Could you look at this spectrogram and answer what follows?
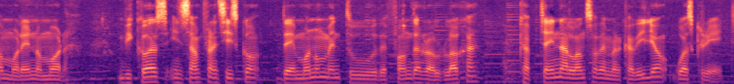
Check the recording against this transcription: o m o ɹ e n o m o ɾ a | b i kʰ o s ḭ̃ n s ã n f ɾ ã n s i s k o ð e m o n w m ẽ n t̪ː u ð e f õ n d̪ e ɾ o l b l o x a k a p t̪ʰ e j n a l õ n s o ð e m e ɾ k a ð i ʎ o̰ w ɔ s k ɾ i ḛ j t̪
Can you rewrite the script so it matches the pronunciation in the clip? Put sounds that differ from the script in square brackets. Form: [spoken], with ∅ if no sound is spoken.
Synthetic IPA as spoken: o m o [ɾ] e n o m o ɾ a | b i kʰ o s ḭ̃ n s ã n f ɾ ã n s i s k o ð e m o n [u] m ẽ n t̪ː u ð e f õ n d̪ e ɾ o l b l o x a k a p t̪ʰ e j n a l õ n s o ð e m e ɾ k a ð i ʎ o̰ w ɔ s k ɾ i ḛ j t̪

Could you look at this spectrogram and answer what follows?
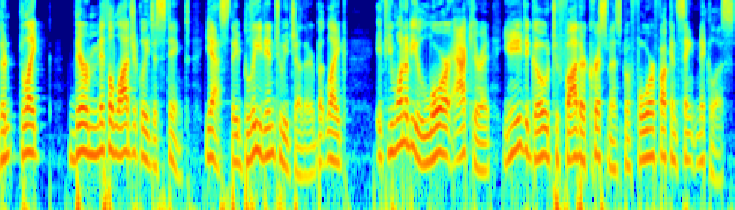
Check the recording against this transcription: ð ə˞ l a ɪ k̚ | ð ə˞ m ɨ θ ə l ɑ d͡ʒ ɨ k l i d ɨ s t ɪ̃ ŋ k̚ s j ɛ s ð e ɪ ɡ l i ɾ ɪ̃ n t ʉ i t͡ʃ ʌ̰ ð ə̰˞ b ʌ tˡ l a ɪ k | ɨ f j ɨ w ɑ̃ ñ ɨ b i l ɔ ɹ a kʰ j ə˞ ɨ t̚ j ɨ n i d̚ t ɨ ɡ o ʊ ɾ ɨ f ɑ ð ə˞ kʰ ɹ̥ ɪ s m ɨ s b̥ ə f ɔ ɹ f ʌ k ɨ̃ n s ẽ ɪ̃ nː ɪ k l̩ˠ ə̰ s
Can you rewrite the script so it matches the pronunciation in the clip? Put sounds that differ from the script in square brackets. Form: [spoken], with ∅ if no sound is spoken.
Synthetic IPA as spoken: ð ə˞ l a ɪ k̚ | ð ə˞ m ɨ θ ə l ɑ d͡ʒ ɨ k l i d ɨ s t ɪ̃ ŋ k̚ [t] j ɛ s ð e ɪ [b] l i ɾ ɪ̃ n t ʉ i t͡ʃ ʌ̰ ð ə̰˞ b ʌ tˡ l a ɪ k | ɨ f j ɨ w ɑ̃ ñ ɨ b i l ɔ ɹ [æ] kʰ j ə˞ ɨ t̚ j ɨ n i d̚ t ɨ ɡ o ʊ ɾ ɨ f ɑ ð ə˞ kʰ ɹ̥ ɪ s m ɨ s b̥ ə f ɔ ɹ f ʌ k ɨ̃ n s ẽ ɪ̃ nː ɪ k l̩ˠ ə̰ s

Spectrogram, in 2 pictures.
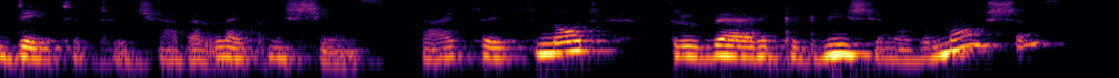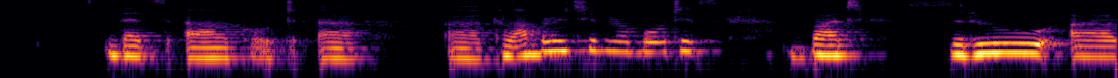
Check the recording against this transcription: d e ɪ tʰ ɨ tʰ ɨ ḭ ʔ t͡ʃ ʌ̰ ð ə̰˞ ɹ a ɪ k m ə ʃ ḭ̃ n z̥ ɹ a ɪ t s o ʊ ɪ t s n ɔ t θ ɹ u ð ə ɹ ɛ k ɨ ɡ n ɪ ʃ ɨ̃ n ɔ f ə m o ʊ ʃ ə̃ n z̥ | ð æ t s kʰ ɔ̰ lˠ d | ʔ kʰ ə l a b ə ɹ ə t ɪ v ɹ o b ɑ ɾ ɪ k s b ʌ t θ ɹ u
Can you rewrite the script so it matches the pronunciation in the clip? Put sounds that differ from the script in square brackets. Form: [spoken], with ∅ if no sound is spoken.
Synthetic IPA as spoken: d e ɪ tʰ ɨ tʰ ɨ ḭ [∅] t͡ʃ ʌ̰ ð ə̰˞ [l] a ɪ k m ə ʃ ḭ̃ n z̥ ɹ a ɪ t s o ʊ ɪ t s n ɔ t θ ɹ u ð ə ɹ ɛ k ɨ ɡ n ɪ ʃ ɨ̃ n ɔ [v] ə m o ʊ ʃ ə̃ n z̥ | ð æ t s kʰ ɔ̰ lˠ d | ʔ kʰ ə l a b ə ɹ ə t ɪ v ɹ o b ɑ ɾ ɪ k s b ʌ t θ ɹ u

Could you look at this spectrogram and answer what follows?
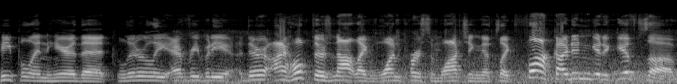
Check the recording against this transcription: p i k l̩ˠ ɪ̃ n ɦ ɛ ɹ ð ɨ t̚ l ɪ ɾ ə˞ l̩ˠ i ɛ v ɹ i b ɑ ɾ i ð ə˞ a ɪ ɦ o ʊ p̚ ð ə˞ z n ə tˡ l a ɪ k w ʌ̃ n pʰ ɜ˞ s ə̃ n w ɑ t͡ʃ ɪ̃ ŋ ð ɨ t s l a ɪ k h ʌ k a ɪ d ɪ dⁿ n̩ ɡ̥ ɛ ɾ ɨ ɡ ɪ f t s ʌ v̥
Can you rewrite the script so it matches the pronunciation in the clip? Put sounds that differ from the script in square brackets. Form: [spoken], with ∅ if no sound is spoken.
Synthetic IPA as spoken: p i [p] l̩ˠ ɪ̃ n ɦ [i] ɹ ð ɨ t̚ l ɪ ɾ ə˞ l̩ˠ i ɛ v ɹ i b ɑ ɾ i ð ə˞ a ɪ ɦ o ʊ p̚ ð ə˞ z n ə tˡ l a ɪ k w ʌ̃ n pʰ ɜ˞ s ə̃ n w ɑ t͡ʃ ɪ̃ ŋ ð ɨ t s l a ɪ k [f] ʌ k a ɪ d ɪ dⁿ n̩ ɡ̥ ɛ ɾ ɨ ɡ ɪ f t s ʌ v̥

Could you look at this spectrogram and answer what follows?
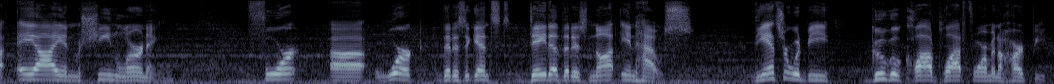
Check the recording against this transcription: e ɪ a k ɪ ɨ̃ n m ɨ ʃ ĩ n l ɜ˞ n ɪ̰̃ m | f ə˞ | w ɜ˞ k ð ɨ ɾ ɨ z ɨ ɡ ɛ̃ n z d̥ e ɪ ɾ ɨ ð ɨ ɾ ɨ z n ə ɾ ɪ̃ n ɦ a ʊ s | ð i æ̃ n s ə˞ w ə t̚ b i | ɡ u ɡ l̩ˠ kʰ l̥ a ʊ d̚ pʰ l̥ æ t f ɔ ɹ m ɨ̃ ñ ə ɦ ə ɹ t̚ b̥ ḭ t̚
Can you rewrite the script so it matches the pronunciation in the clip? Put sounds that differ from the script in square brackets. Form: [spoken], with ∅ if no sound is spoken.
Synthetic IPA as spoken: e ɪ a [∅] ɪ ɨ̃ n m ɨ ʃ ĩ n l ɜ˞ n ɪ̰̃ [ŋ] | f ə˞ | w ɜ˞ k ð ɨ ɾ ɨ z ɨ ɡ ɛ̃ n [s] d̥ e ɪ ɾ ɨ ð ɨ ɾ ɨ z n ə ɾ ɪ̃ n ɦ a ʊ s | ð i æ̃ n s ə˞ w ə [d̚] b i | ɡ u ɡ l̩ˠ kʰ l̥ a ʊ d̚ pʰ l̥ æ t f ɔ ɹ m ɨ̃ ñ ə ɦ [ɑ] ɹ t̚ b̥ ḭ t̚

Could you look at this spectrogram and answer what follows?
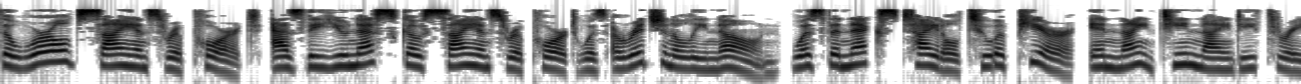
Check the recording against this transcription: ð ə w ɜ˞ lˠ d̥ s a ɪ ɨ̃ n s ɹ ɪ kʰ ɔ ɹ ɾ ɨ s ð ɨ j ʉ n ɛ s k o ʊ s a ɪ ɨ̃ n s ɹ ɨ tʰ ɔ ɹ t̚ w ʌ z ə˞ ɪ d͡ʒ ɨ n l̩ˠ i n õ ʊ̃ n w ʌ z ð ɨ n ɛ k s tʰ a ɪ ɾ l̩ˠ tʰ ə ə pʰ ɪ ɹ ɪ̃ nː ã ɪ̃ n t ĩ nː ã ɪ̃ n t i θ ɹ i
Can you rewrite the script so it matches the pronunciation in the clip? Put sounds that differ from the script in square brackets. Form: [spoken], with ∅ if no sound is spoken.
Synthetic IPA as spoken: ð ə w ɜ˞ lˠ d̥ s a ɪ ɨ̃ n s ɹ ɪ [pʰ] ɔ ɹ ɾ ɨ [z] ð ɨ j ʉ n ɛ s k o ʊ s a ɪ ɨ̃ n s ɹ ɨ [pʰ] ɔ ɹ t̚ w ʌ z ə˞ ɪ d͡ʒ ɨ n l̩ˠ i n õ ʊ̃ n w ʌ z ð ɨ n ɛ k s tʰ a ɪ ɾ l̩ˠ tʰ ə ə pʰ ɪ ɹ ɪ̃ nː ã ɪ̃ n [tʰ] ĩ nː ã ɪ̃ n t i θ ɹ i

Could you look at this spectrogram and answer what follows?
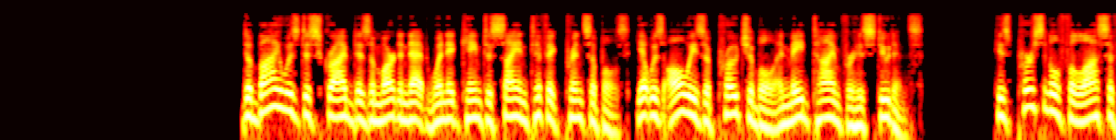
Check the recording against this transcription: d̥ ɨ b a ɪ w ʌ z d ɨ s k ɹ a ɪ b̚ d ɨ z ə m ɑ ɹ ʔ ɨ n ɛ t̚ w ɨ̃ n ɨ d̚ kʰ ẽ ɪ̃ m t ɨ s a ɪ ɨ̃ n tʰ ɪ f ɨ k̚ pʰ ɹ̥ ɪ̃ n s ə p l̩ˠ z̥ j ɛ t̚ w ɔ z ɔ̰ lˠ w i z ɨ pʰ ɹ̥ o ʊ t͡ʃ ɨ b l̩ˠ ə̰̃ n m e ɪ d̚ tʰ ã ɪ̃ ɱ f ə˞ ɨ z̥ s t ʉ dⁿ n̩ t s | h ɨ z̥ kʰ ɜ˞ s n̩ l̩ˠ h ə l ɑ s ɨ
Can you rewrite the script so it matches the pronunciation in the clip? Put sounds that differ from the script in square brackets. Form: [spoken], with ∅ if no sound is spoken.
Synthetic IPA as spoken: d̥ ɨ b a ɪ w ʌ z d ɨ s k ɹ a ɪ b̚ d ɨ z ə m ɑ ɹ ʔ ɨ n ɛ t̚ w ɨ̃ n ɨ [t̚] kʰ ẽ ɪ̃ m t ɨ s a ɪ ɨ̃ n tʰ ɪ f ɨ k̚ pʰ ɹ̥ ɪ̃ n s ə p l̩ˠ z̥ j ɛ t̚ w [ʌ] z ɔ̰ lˠ w i z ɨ pʰ ɹ̥ o ʊ t͡ʃ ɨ b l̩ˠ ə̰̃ n m e ɪ d̚ tʰ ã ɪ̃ ɱ f ə˞ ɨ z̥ s t ʉ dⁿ n̩ t s | h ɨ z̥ [pʰ] ɜ˞ s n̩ l̩ˠ [f] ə l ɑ s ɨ

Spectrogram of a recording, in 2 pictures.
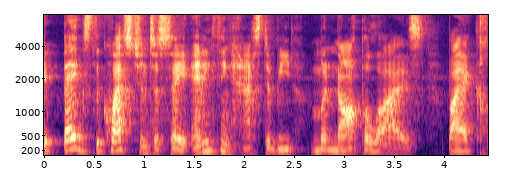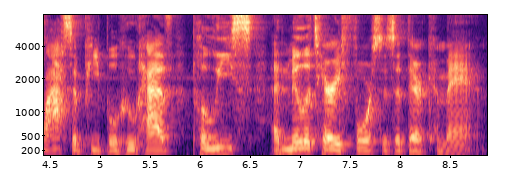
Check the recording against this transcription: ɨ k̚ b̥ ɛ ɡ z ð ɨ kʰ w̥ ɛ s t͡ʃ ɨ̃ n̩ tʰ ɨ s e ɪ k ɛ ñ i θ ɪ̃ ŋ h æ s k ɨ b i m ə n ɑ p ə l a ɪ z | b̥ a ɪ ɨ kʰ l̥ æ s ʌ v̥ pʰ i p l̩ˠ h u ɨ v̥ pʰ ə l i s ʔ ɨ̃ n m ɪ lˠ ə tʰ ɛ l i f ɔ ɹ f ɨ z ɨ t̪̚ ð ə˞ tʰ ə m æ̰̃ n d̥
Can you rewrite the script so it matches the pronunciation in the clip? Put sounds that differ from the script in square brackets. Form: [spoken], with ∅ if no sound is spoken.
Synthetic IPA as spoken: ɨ [t̚] b̥ ɛ ɡ z ð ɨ kʰ w̥ ɛ s t͡ʃ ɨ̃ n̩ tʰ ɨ s e ɪ [ʔ] ɛ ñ i θ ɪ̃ ŋ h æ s [t] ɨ b i m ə n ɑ p ə l a ɪ z | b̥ a ɪ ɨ kʰ l̥ æ s ʌ v̥ pʰ i p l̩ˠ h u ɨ v̥ pʰ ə l i s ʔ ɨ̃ n m ɪ lˠ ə tʰ ɛ [ɹ] i f ɔ ɹ [s] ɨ z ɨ t̪̚ ð ə˞ [kʰ] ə m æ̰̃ n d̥

